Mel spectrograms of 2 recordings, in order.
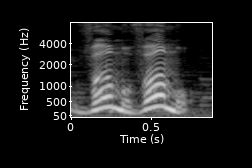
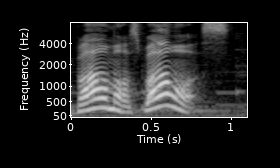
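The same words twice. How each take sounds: First: It is said with a Brazilian Portuguese accent. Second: It is said with a Spanish accent. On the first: The speaker calls it right. "We say" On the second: The speaker calls it wrong. "He's speaking Spanish! We don't say"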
